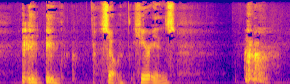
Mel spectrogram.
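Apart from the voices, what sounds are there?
cough and throat clearing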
